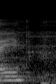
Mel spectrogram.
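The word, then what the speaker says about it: açaí: Yeah, acai.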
